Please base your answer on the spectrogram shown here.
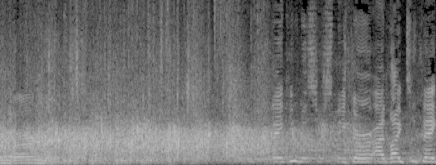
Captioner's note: some Applause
